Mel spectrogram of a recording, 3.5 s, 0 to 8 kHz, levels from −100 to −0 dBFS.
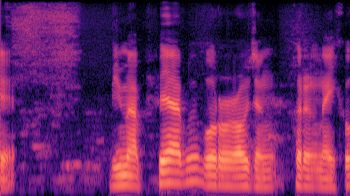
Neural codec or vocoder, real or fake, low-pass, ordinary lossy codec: none; real; none; none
